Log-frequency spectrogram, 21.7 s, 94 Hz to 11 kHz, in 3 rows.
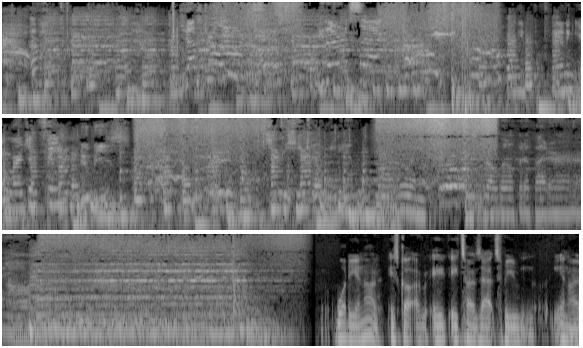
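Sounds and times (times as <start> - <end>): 
music: 0.0 - 18.4
spray tan machine spraying at a tanning salon: 2.9 - 3.9, 8.9 - 10.8, 11.9 - 13.4
speech: 7.5 - 15.0, 18.6 - 21.6.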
